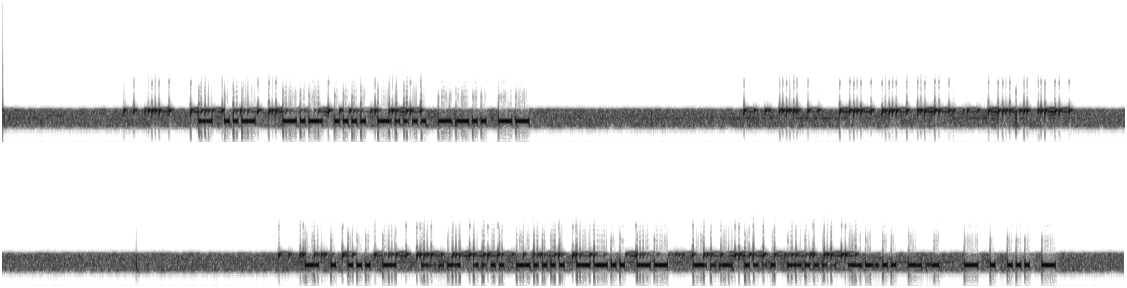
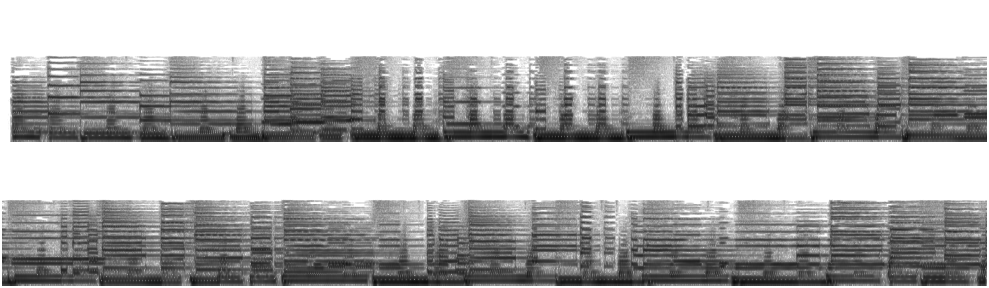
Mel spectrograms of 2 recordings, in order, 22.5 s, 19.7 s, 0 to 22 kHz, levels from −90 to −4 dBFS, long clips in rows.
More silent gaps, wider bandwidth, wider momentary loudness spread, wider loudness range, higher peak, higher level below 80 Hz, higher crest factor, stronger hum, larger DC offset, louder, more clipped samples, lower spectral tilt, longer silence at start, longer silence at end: neither; second, 1.5 kHz vs 5.4 kHz; first, 14 LU vs 2 LU; first, 7 LU vs 1 LU; second, -6 dBFS vs -2 dBFS; second, -74 dBFS vs -22 dBFS; about the same, 10 dB vs 14 dB; neither; neither; about the same, -16 LUFS vs -16 LUFS; neither; first, -11 dB/octave vs -9 dB/octave; about the same, 0 s vs 0.1 s; about the same, 0 s vs 0 s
